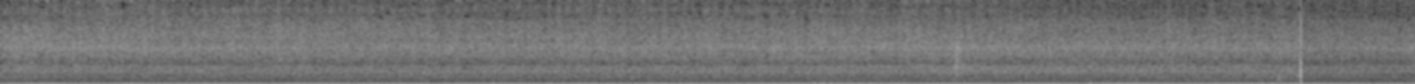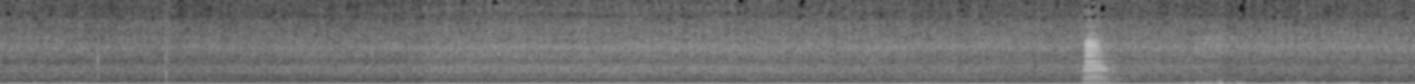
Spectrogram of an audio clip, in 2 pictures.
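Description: Diesel train engine idling with a steady low hum throughout. Near the end comes one short train horn toot, followed by a couple of dull knocks.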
